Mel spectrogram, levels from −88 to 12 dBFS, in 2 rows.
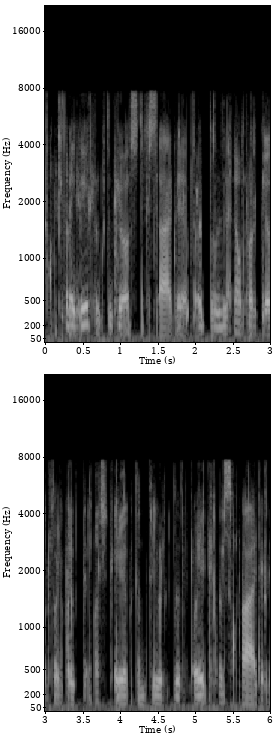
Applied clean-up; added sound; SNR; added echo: neural diffusion model UNIVERSE++.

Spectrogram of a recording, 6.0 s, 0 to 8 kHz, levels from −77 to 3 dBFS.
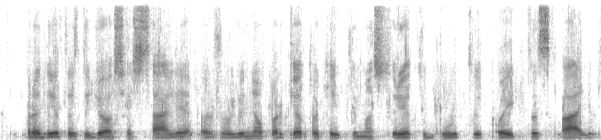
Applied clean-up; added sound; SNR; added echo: neural separator model SepFormer DNS4.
